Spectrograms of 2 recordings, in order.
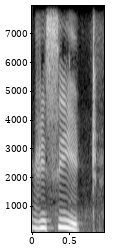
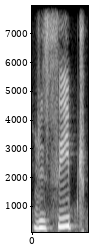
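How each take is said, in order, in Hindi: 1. अंतिम t से पहले कोई p ध्वनि सुनाई नहीं देती। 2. अंतिम t से पहले p ध्वनि बोली जाती है। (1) "ये साइलेंट है, इसे कहेंगे रिसीट" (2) "बाज़ लोग इसे रिसीप्ट पढ़ते हैं, जो कि गलत है"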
